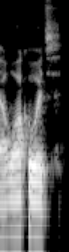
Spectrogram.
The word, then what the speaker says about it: Walkiewicz: Yeah, I think the original pronunciation was Walkiewicz. Was that like if a true Polish person would say it? But yeah, Walkiewicz is how the Americanized version.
